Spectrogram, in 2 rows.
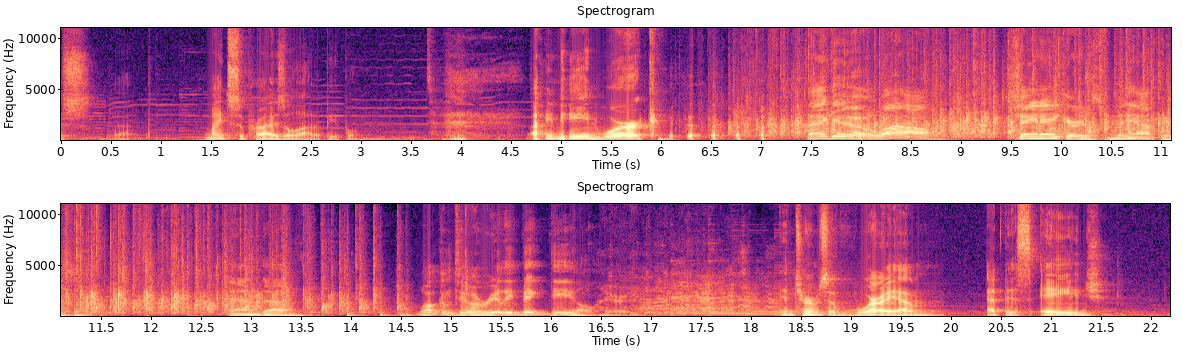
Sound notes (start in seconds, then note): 3.2 laughs; 16.6 laughter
